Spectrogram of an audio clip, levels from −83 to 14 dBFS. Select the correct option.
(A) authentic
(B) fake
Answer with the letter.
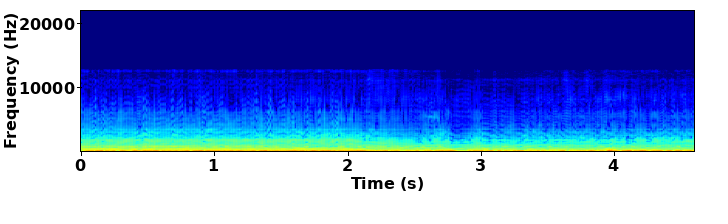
B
